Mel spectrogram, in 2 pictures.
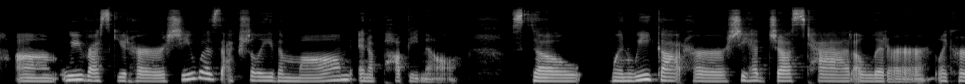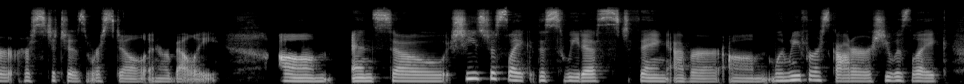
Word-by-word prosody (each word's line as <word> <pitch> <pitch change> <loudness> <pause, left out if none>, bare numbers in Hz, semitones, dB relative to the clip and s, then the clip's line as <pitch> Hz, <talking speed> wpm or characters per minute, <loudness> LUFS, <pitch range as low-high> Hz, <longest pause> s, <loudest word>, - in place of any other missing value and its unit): Um, 150 -1 +1
we 210 +2 +4
rescued 175 -3 0
her. 150 -1 -1
She 215 +11 +1
was 260 -3 0
actually 175 -2 -3
the 165 -1 -4
mom 155 +7 -1
in 165 -1 -3
a 150 - -8
puppy 145 -2 -5
mill. - - -8 0.5
So, 155 -3 +2 0.3
when 165 -1 -1
we 220 +4 +5
got 180 -5 +1
her, 150 -2 -2
she 185 - +3
had 170 -4 -5
just 165 0 +3
had 150 -1 -1
a - - -1
litter, 130 - -3
like 165 -1 -6
her 165 -3 -2
her 175 - -4
stitches 165 -4 +1
were 155 - -5
still 135 -3 0
in 145 - -6
her 140 0 -5
belly. - - -3 0.6
Um, 150 -2 +3 0.2
and 155 0 +3
so, 150 -2 +2
she's 270 0 +4
just 270 -1 +5
like 185 -3 0
the 185 - -1
sweetest 160 -3 +3
thing 150 -3 -1
ever. 135 -2 -3
Um, 140 -2 -4
when 175 0 -1
we 200 +2 +4
first 200 -2 -1
got 150 -1 +2
her, 150 0 -1
she 180 - 0
was 180 0 -2
like 150 -1 -2
160 Hz, 160 wpm, -24 LUFS, 150-175 Hz, 0.6 s, we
